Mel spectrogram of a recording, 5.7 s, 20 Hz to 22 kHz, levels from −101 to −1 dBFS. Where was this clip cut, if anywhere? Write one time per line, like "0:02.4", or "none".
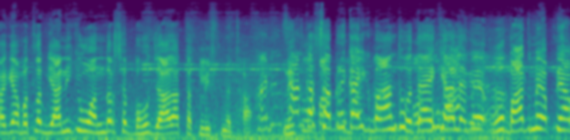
none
